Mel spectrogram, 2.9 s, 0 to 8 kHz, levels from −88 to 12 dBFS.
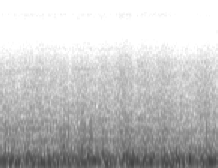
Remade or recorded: recorded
